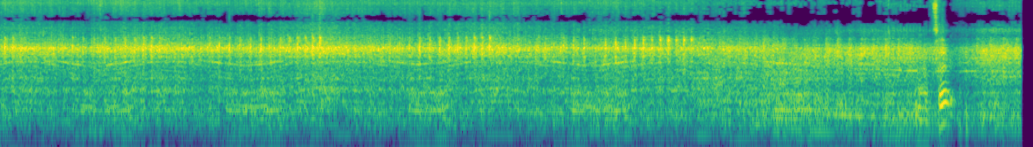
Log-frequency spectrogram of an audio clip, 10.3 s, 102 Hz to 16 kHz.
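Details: 1997 Saturn SL2 petrol engine revved lightly: fast, light ticking over a thin running sound, from the passenger side only under acceleration, most noticeable at 2-3k rpm, slowly worsening; MPG and power seem normal; cause unknown.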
